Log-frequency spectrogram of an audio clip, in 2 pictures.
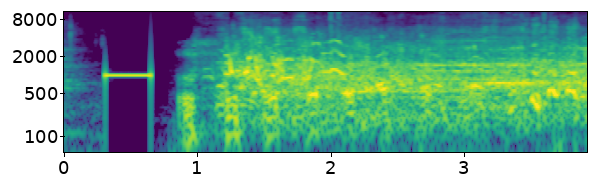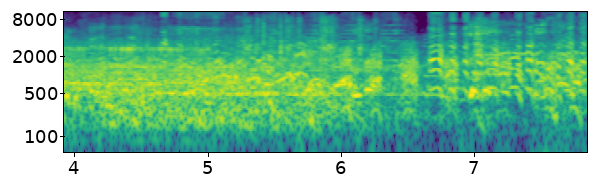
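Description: A man screams and shouts loudly and harshly.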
